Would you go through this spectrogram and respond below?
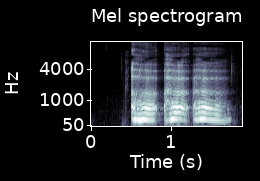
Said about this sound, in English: Let me clear my throat. Let me clear my throat.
